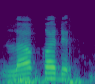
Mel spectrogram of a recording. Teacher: membaca yang benar memantul atau qalqalah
